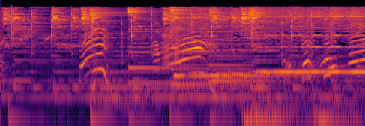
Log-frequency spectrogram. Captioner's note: Girls shouting playfully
